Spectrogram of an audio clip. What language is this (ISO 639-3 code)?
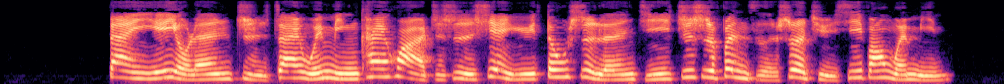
zho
